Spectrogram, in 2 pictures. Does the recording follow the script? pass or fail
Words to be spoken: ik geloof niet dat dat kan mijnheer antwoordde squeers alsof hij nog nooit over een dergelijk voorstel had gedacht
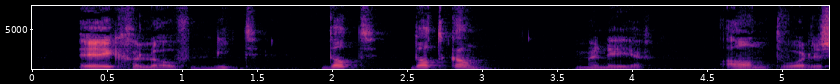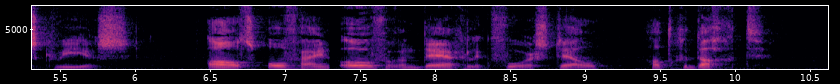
fail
